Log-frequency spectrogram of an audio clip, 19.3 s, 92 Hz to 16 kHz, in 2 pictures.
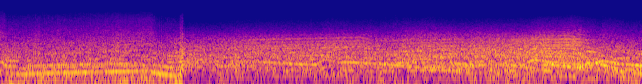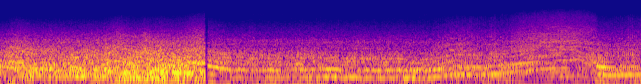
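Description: A 1966 Shelby GT50Y race car's V8 engine in a racing video game roars steadily throughout, its pitch climbing and dropping with gear changes and revving, as other cars compete around it with no talking.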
